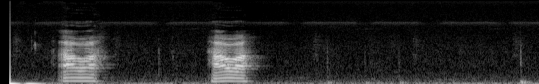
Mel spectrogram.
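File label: "our", Nigerian Pidgin, male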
